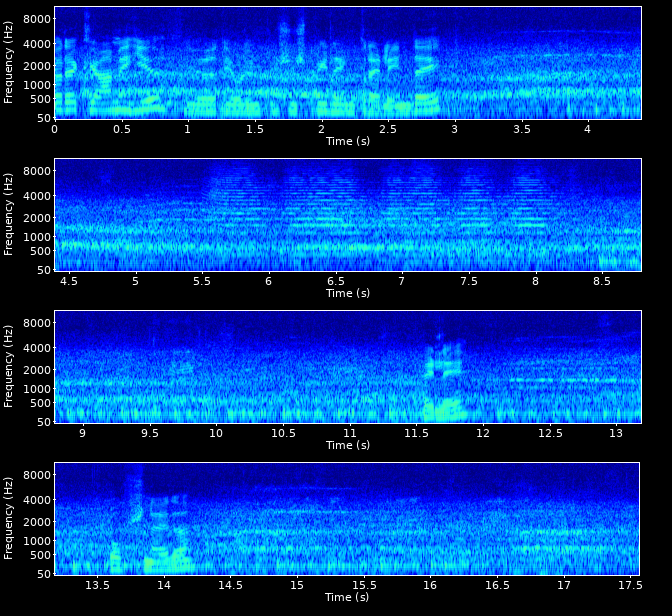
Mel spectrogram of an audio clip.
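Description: A large crowd murmurs and chants in an open stadium.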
